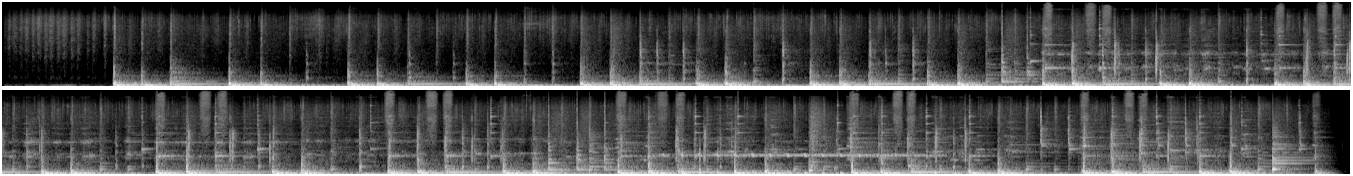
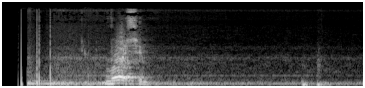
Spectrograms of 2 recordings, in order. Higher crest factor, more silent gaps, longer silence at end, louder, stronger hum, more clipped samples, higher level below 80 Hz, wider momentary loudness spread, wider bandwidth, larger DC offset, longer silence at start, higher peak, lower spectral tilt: about the same, 12 dB vs 16 dB; neither; first, 0.15 s vs 0 s; about the same, -16 LUFS vs -15 LUFS; neither; neither; first, -14 dBFS vs -38 dBFS; second, 11 LU vs 26 LU; first, over 20 kHz vs 16.5 kHz; first, 0.3% vs under 0.1%; second, 0.1 s vs 0.25 s; about the same, 0 dBFS vs 0 dBFS; about the same, -5 dB/octave vs -5 dB/octave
